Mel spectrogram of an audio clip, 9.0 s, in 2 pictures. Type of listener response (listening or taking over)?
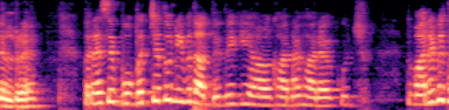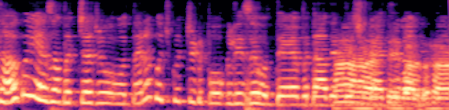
taking over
